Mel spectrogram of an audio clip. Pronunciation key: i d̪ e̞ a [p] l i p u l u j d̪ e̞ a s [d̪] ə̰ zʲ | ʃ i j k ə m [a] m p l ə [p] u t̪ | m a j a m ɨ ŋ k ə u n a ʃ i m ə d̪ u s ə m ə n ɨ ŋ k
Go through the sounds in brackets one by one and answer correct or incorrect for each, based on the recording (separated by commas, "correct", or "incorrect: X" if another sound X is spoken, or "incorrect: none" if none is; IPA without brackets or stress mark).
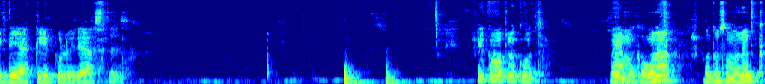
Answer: incorrect: k, incorrect: t̪, correct, incorrect: k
